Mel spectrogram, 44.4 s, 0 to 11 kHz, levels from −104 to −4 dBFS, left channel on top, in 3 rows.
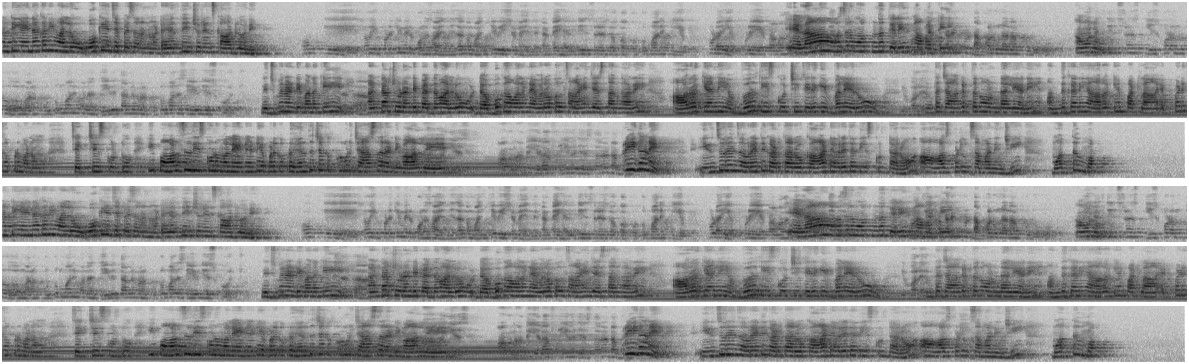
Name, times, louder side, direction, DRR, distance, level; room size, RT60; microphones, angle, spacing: voice 1, 0.0-3.2 9.8-11.9 13.4-13.7 18.1-19.1 19.4-25.8 26.3-35.2 37.4-37.9 38.3-43.3, left 2 dB, 45° left, 6 dB, 4.2 m, -22 dB
voice 2, 3.7-8.5 8.8-10.6 11.3-13.1 13.5-17.7 18.9-19.9 23.4-23.6 26.0-26.5 33.8-34.1 34.8-35.4 35.8-37.7 39.1-39.2 41.6-41.8 42.9-43.3, right 1 dB, 30° right, 2 dB, 7.1 m, -37 dB
Keyboard (musical), 22.6-37.7, right 4 dB, 50° right, 5.0 m, -37 dB
27.5 x 18.0 x 9.0 m, 0.70 s
head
